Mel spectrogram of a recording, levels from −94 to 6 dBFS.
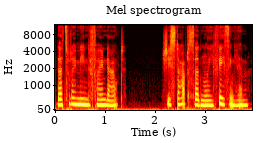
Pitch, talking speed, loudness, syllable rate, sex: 215 Hz, 180 wpm, -16 LUFS, 5.1 syllables/s, female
